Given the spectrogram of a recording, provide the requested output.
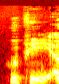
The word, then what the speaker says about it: Whuppie: Whoopie is spelled W-H-U-P-P-I-E. – W-H-U-P-P-I-E. Whoopie. Okay, interesting.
